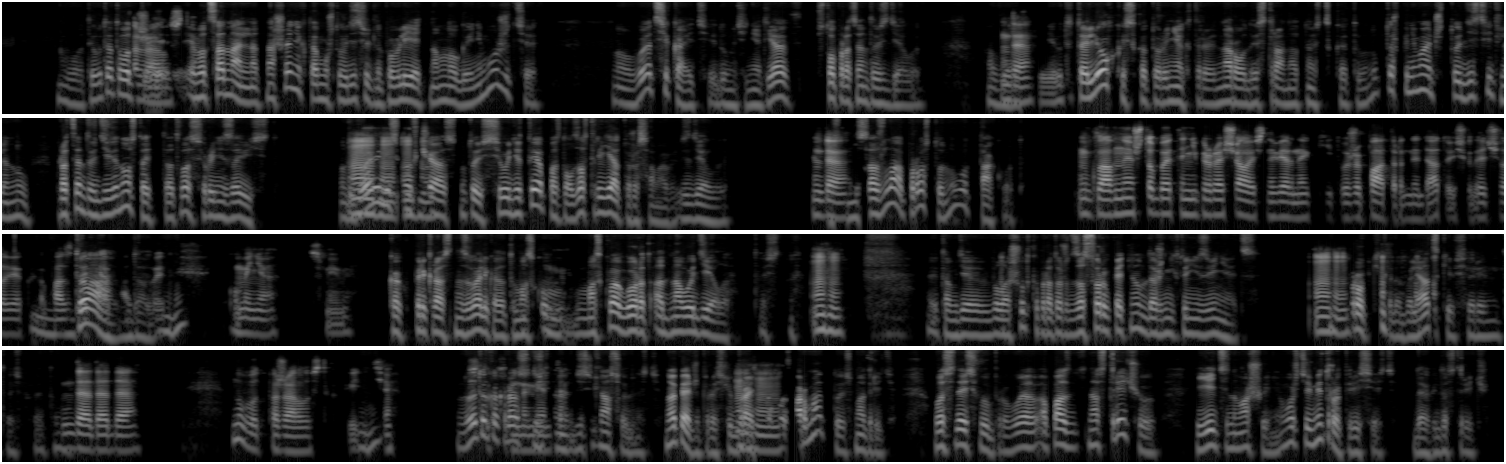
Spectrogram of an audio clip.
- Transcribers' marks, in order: laughing while speaking: "То есть, ну"; other noise; other background noise; laugh
- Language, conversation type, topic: Russian, unstructured, Почему люди не уважают чужое время?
